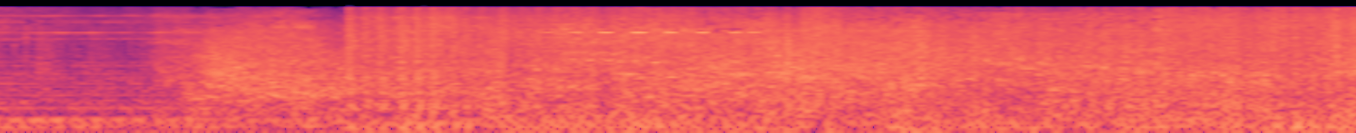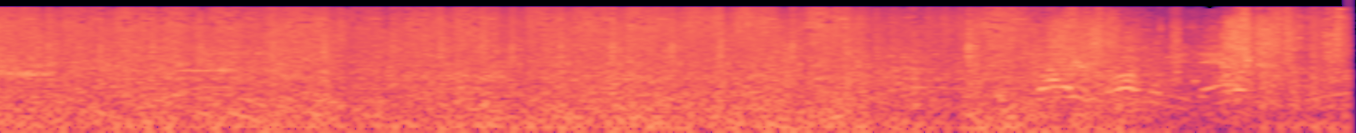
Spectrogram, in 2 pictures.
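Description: Guns fire rapidly and loudly.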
